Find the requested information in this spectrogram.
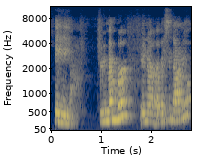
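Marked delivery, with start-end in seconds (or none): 0.1-0.5 "ella" said with a Y sound for the LL; double L as Y. Shown as a demonstration. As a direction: pronounce "ella" as EH-ya, the Spanish way. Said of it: "double L is Y".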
